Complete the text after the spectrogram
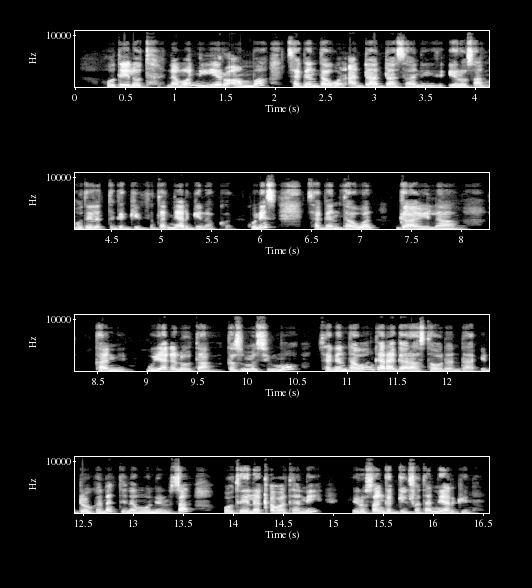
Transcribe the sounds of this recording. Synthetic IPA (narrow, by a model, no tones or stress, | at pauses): hɔt̪eːlɔt̪ɐ̥nɐmo̞ːnːɪjɛɾo̞̰ːʔɐmːɐsɐɡɐnt̪aːwːɐnʔɐd̪ːaːd̪ːaːɪsaːniːjɛɾoːsaːnɦɔt̪eːlɐt̪ːɪɡɐɡːeːfːɐt̪ɐnːɪɐɾɡɪnɐkʊnɪsːɐɡɐnt̪aːwːɐn | ɡaːɪlaː | kɐnbʊjːaːᶑɐlot̪aɐkːɐs̬ʊmɐsɪmːo̞ː | sɐɡɐnt̪aːwːɐŋɡɐɾɐɡɐɾaːst̪ɐʔuːd̪ɐnd̪ɐʔɐʔɪd̪ːo̞ːkɐnɐt̪ːɪnɐmo̞ːnːɪjɛɾoːsaːn | hɔt̪e̞ːlɐkʼɐbɐt̪ɐniː | jɛɾoːsaːŋɡɐɡːe̞ːfːɐt̪ɐnːɪɐɾɡɪnɐ̥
